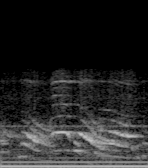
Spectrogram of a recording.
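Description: Several people talking at once over a steady low hum, with one high voice drawn out in a long rising-and-falling call about a second in.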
